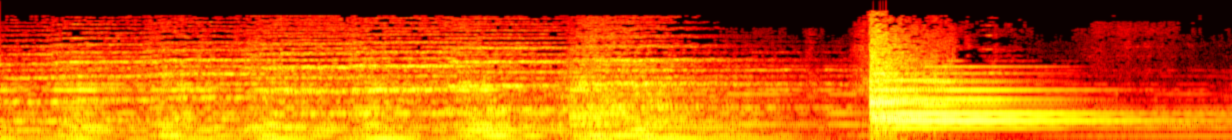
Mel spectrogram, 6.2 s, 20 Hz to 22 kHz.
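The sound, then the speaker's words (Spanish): Church bells of about 400 kilograms each ring the festive toll called A Minerva, rung on Corpus Christi day at mass and in the procession: overlapping strokes hum and sustain, then a fresh loud strike near the end rings on with a bright, lingering tone. No voices. “Ese toque, por cierto, se llama A Minerva y se tañe el día del Corpus Christi tanto en misa como en la procesión.”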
